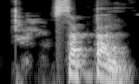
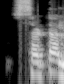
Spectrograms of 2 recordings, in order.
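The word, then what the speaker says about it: subtle: अगला शब्द है इसका लोग उच्चारण करते हैं सबटल जबकि सबटल उच्चारण नहीं करना है। सही उच्चारण क्या है? तो सही उच्चारण सटल होता है। सबटल नहीं होता है।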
